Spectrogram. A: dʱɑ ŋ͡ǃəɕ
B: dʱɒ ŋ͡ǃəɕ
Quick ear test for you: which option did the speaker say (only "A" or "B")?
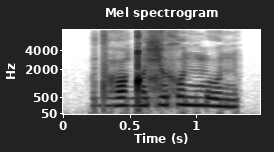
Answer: B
